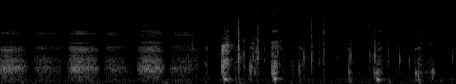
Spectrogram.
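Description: A few soft breaths, then from about halfway a run of light, quick plastic clicks, three or four a second, from the buttons of a Nintendo Switch Joy-Con being pressed during play.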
